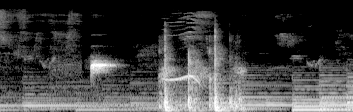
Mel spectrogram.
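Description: Car door handle being pulled and the door latch clicking, heard as a few sharp clicks and clunks about two to three seconds in, after a brief high tone about a second in, over soft background music.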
